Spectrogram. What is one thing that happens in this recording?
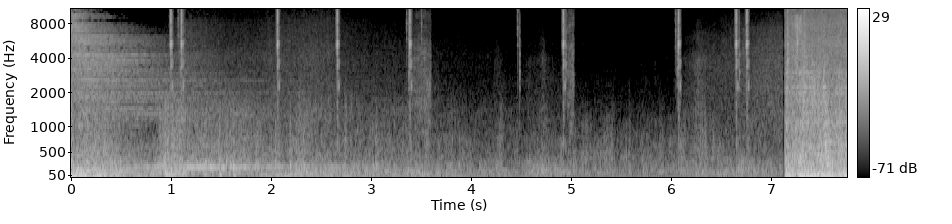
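Short menu clicks sound one after another.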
